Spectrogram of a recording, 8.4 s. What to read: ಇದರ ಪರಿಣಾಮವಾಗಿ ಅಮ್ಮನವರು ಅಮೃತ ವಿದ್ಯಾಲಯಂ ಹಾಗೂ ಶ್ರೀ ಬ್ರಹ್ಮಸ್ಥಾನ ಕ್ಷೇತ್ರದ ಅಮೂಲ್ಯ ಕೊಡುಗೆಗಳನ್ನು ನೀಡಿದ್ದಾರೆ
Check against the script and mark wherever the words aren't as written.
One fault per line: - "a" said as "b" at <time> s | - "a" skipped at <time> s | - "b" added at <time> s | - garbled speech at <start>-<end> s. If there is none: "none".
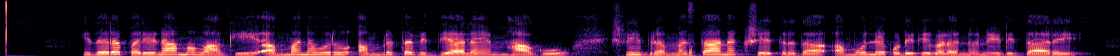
none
